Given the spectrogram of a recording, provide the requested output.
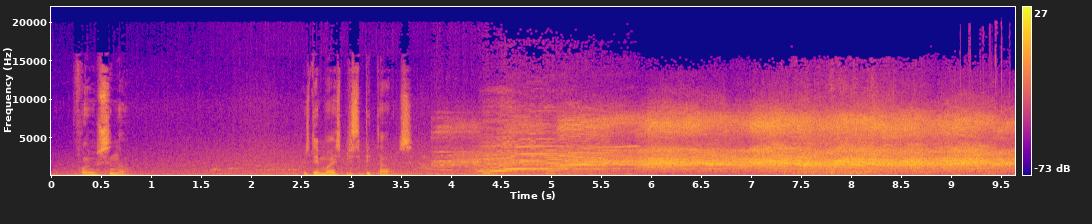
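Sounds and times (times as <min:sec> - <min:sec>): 
speech: 0:00.3 - 0:00.9, 0:02.5 - 0:04.4
crows cawing: 0:03.8 - 0:09.6.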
